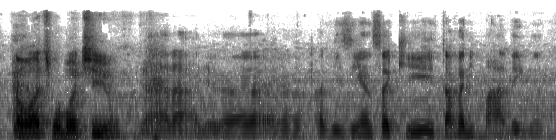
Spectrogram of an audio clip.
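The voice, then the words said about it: Hoarse voice. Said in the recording (Portuguese): “tô rouco, mano. Agora que eu percebi. ... tô rouco de gritar”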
